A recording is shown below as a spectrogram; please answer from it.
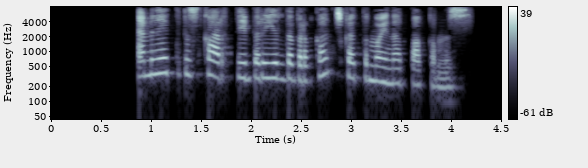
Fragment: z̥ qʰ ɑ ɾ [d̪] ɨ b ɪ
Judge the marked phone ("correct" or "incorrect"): incorrect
